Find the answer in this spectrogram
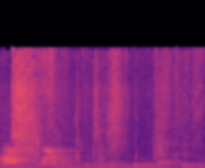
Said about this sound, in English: and there's a dog. Hang on.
